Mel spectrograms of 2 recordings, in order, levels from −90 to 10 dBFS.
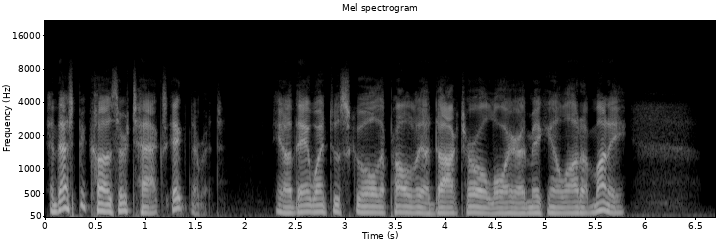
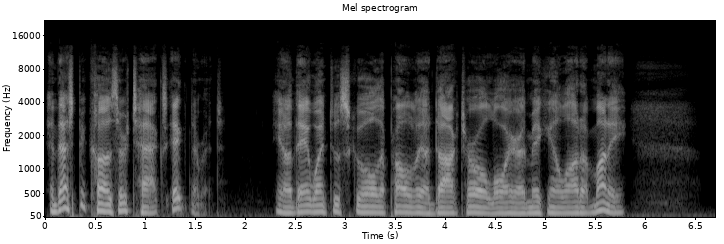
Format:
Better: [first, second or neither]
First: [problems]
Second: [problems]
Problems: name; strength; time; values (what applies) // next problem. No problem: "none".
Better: second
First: muffled; slightly; fading above 2 kHz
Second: none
